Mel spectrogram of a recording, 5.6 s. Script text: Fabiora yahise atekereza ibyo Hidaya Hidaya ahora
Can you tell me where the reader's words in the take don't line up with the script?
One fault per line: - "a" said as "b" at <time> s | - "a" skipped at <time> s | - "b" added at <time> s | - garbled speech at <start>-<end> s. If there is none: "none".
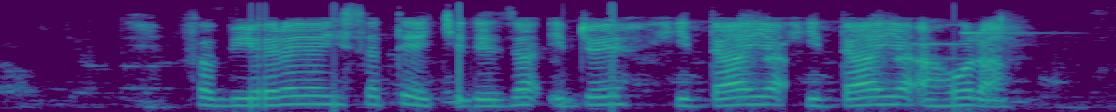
none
